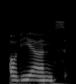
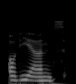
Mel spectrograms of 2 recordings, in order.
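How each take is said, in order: The two takes are said the same way.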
